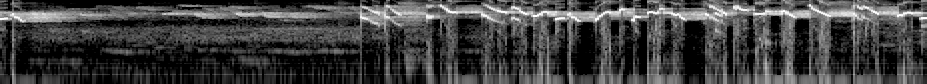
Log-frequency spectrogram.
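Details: White-eye tutoring song for caged birds: a faint warbling phrase, a short lull, then a sudden burst of fast, shrill chirps sliding up and down.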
